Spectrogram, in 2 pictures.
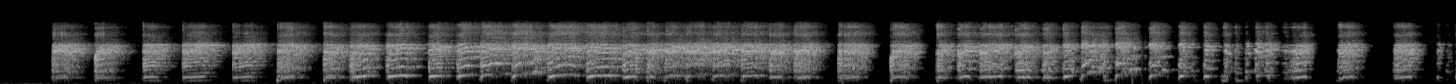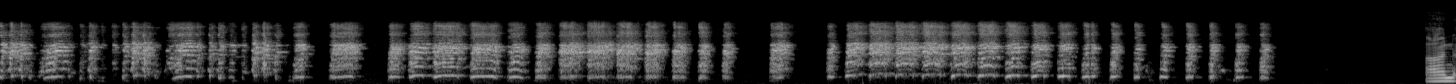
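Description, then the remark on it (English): A rapid, continuous run of loud duck quacks blown on a Jargon Mega 4 duck call, rolling in fast rhythmic cadences with a few brief pauses before stopping near the end. “end it by giving us a little bit of those quacks again and running it into what we're going to bring next time of how you can take those quacks and turn them in to some cadences of greeters.”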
